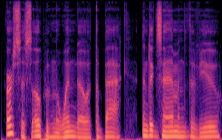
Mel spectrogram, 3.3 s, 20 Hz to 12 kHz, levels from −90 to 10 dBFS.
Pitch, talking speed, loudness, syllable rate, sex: 110 Hz, 195 wpm, -18 LUFS, 5.9 syllables/s, male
